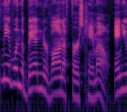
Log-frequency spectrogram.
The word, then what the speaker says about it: nirvana: goddamn time but really the nerve veña veña it's technically nirvana you're vain there is one thing I find humorous from this segment it reminds me of when the band Nirvana first came out and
